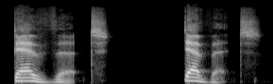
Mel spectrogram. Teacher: We stress the first syllable and then use the weak vowel sound, the schwa, in the second syllable.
